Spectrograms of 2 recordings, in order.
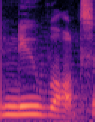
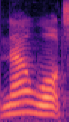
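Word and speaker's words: Phnom Nonh: hospitality phenomenon now what that's how I pronounced by the way I initially pronounced it knew what until wonder of the npc's pronounced it now what and I felt like an idiot so I saved myself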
